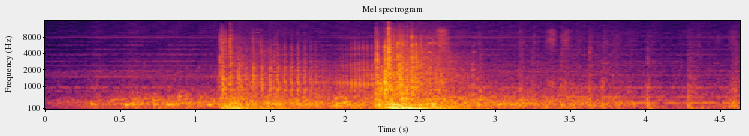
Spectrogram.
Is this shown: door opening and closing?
yes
